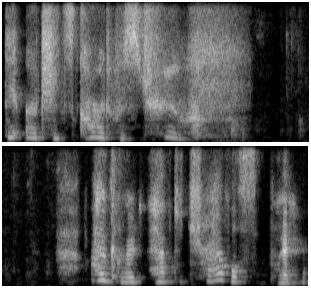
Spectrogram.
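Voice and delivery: stunned, shocked, breathy whisper. Speaking as Henry in a shocked moment, shocked whisper. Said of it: "with sort of the shocked whisper says".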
